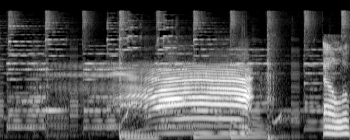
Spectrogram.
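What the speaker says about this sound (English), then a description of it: "Cow." A cow moos loudly in a long, drawn-out low call lasting a couple of seconds, followed by a shorter, higher second call, heard alone with no talk.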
